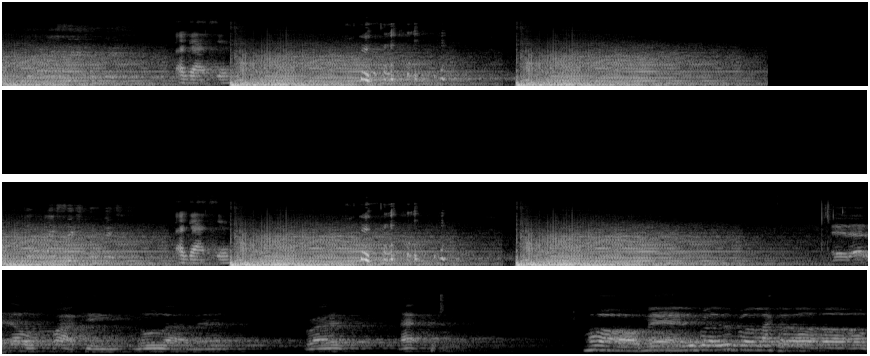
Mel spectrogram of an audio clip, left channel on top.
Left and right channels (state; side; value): drops out; left; at 7.7 s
